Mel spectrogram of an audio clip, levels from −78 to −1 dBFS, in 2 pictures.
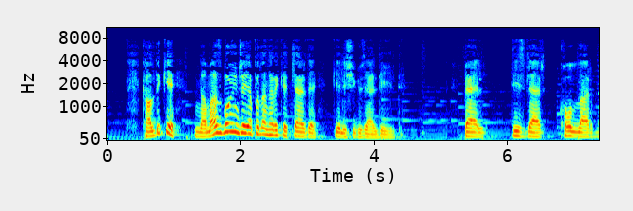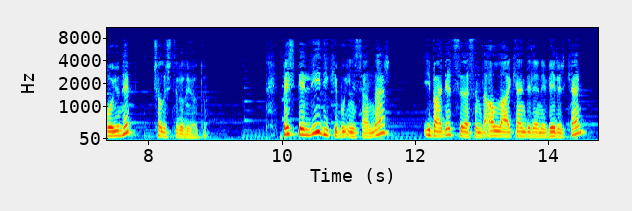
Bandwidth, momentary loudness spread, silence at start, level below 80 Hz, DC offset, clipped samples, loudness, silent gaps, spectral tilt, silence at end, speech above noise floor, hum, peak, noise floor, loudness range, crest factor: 8 kHz; 11 LU; 0.35 s; -52 dBFS; 0.2%; under 0.1%; -19 LUFS; none; -8 dB/octave; 0.2 s; 33 dB; none; -2 dBFS; -52 dBFS; 5 LU; 18 dB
